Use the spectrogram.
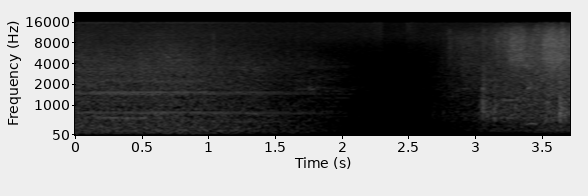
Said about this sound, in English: Look, here's the train.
